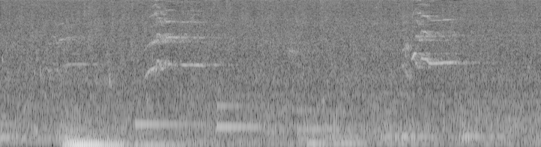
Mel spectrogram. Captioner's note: birds chirping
